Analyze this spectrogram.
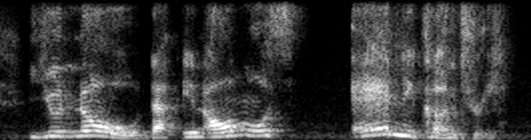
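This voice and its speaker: In a Quebec accent, the speaker moves at a very slow pace with a bright, sharp tone. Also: woman. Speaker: talk show host. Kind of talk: casual interview chat.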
